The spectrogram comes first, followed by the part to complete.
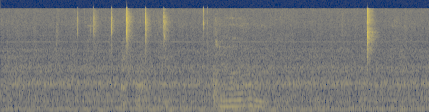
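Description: A few sharp, light clicks, a cluster about one and a half to two and a half seconds in and a louder single one near the end, from plastic makeup items being handled. Between them, about three seconds in, comes one short pitched sound under a second long that bends upward at its end.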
